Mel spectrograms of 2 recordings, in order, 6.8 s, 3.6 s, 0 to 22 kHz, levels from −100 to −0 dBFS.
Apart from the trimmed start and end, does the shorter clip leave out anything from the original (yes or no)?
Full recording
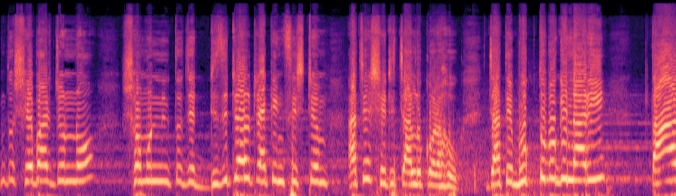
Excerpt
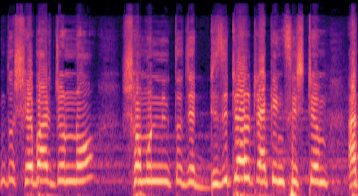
no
